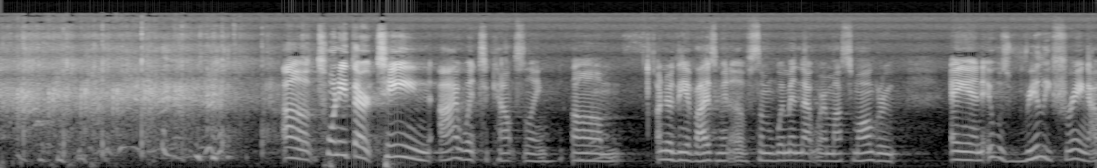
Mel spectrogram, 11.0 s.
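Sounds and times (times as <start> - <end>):
laughter: 0.0 - 2.6
audience clapping: 0.0 - 2.9
speech: 2.8 - 10.9.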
